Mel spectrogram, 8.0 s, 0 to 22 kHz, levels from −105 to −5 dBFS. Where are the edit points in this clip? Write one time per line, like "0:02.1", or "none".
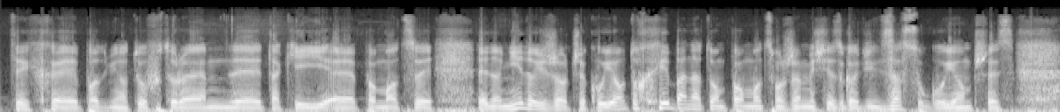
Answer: none

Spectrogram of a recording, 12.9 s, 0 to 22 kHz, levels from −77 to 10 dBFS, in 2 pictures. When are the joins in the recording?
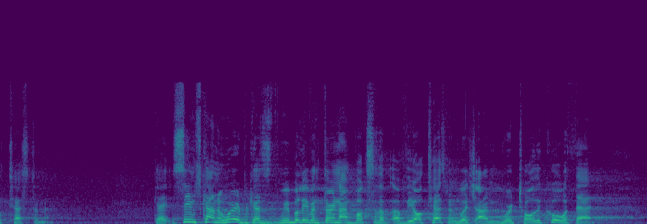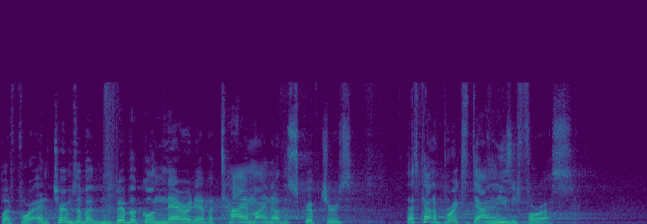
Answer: none

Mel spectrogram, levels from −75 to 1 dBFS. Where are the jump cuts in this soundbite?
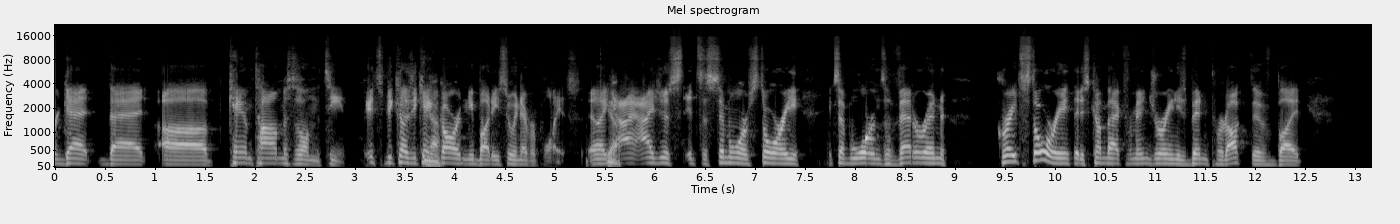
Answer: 0:01.0
0:03.0
0:06.3

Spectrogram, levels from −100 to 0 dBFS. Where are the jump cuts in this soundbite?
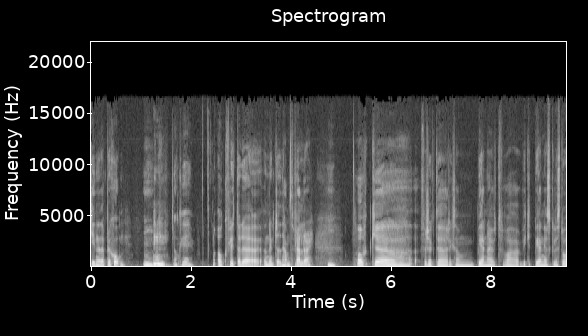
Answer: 0:03.7
0:04.1
0:05.0
0:06.6
0:08.2

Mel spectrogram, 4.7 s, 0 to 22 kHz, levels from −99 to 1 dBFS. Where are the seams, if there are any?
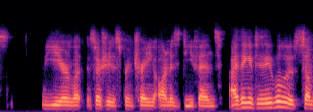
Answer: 0:03.4

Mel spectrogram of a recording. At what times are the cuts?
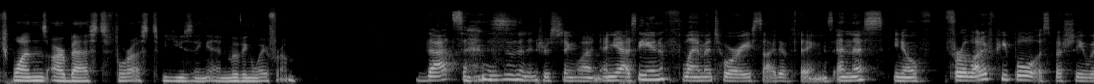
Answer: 0:06.4
0:08.9

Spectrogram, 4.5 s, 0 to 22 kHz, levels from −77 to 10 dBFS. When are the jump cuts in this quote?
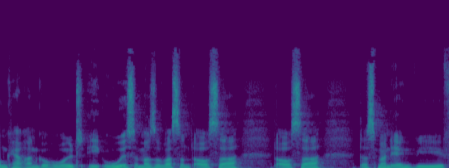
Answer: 0:01.8
0:02.7

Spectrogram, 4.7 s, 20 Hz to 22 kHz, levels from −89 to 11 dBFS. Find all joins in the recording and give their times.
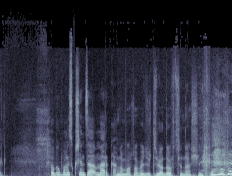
0:03.1

